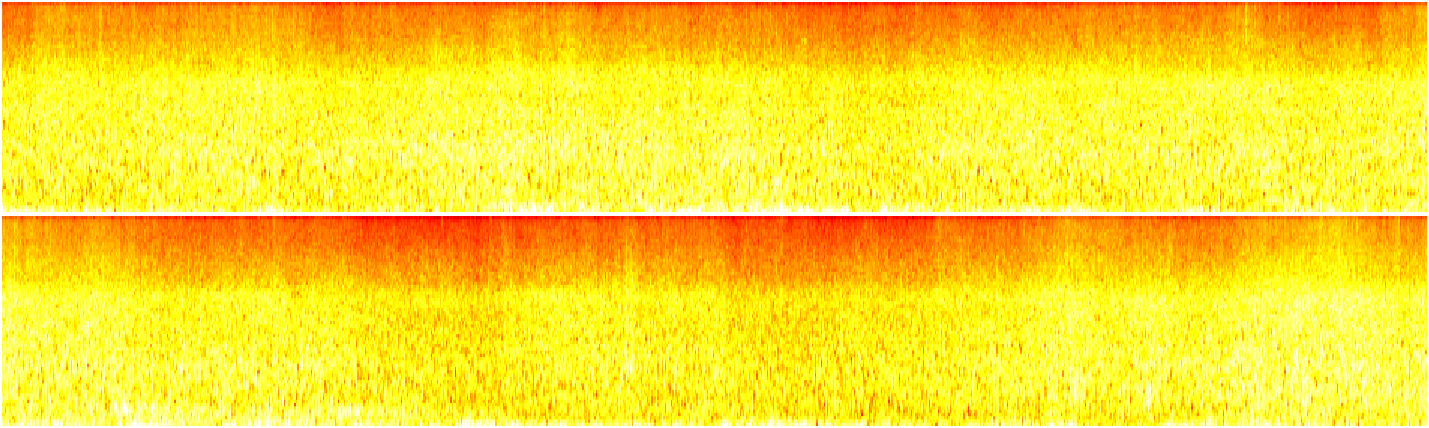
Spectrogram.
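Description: Wind on the microphone and the wash of waves, with the low hum of a motor yacht's engines. Between about twelve and nineteen seconds in, an outboard-powered boat passes, its engine pitch rising and then falling.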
